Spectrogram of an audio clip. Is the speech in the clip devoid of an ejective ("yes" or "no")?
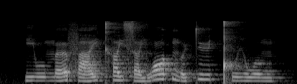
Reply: yes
